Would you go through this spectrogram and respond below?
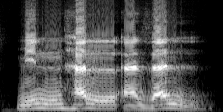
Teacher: Nam coba silakan minal adal nam agak lebih panjangkan lamnya karena tasdid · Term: tasydid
